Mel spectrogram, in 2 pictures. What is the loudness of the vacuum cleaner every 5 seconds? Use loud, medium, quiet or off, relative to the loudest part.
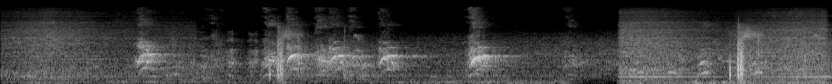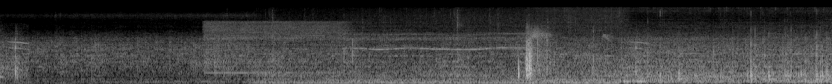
medium, loud, medium, medium.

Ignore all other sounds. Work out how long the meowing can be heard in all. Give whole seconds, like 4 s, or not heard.
4 s.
